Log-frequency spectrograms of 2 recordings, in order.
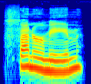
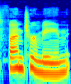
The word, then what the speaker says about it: phentermine: phentermine in my book Phentermine is the official pronunciation Phentermine is something that you may also hear people say so let's add that to our list some people say Phentermine others say phenter-min Phentermine is correct and Phentermine is something that I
